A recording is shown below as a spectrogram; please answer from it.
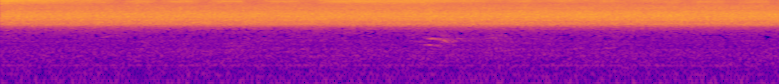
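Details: Midsummer cicada drone at a schoolyard, a constant high sizzling buzz with no breaks; a single faint distant call surfaces briefly halfway through.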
